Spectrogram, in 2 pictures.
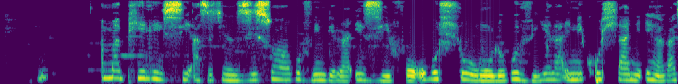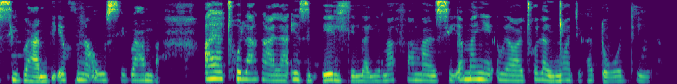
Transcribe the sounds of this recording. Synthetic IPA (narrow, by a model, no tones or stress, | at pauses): amapʰilisiʔasɛt͡ʃʼend͡zʱiswauɣuvimbʱɛlaʔizifɔʔuβuɬuŋuloɣuviɣɛla̰ʔimikʰuɬanɛʔɛŋaɣasiβambʱiʔefuna̰ʔuɣusiβambʱaːjatʰɔlaɣalaʔezib̥ʱɛɮɛlalɛmafamasiamaɲɛujawatʰɔlaŋɛŋ͡ǀwad̥ʱiɣad̥ʱɔɣɔtʼɛːla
